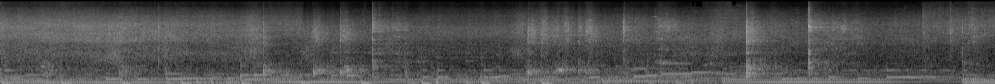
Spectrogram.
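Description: Cooked noodles are stirred and tossed in a hot pan of sizzling sauce, a continuous fry with a low cooking hum beneath, punctuated by scraping utensil strokes and a couple of sharper clinks against the pan.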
